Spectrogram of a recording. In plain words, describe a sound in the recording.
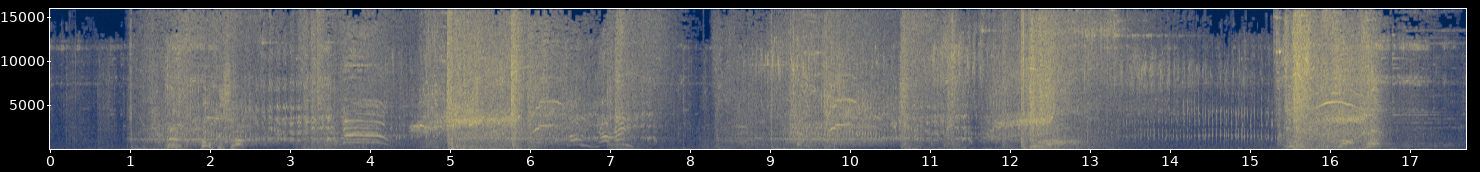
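Heavy weapon blows strike with loud thuds and crashes.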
